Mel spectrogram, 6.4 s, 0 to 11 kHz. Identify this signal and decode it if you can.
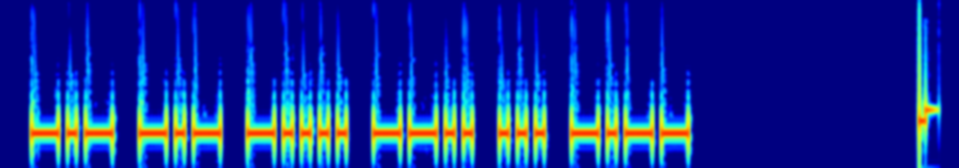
Morse code, heard as a keyed tone, about 20 wpm, 700 Hz. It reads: KK6ZSY
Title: USA Callsign DE Callsign 20wpm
